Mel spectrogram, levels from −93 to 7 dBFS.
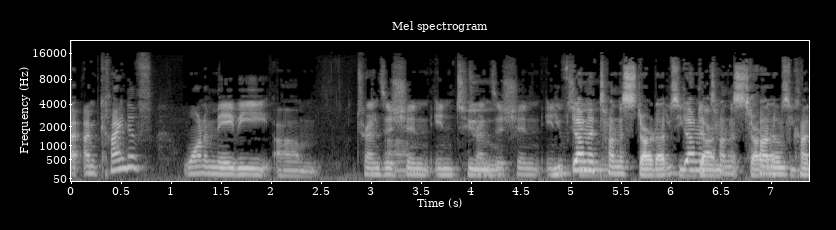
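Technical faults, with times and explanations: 3.00 s to the end, doubled audio track: from 3.00 s a second, full-band copy of the speech enters abruptly and runs about a second behind the original, roughly 5 dB quieter, until the clip ends. It carries no decay or added room colour, so it reads as a clean, out-of-step duplicate rather than an echo. The likely cause is the same signal being captured again through a slower path and mixed back in, or an edit stacking two offset copies.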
